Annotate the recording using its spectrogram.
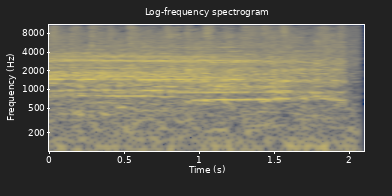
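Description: Background music playing over the arena's PA, with held, drawn-out cheering from the audience that stops near the end.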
